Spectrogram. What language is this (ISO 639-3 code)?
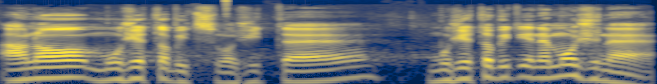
ces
